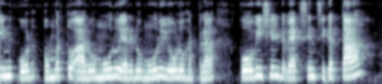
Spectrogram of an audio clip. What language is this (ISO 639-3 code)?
kan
